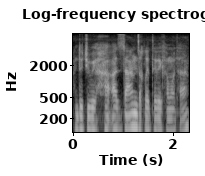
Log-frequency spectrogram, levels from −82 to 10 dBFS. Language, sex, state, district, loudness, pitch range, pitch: Wancho, male, Arunachal Pradesh, Longding, -18 LUFS, 110-115 Hz, 110 Hz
